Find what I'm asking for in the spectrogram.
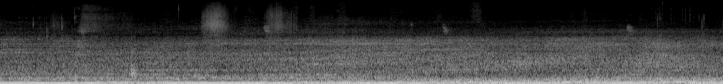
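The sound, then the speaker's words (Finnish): A tractor passing by in the countryside rumbles loudly and steadily, a deep continuous engine drone with a throbbing low hum that holds its level throughout, with no talking. “No, traktori menee ohi.”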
